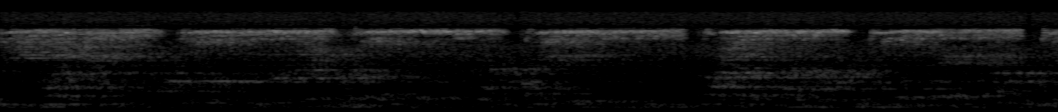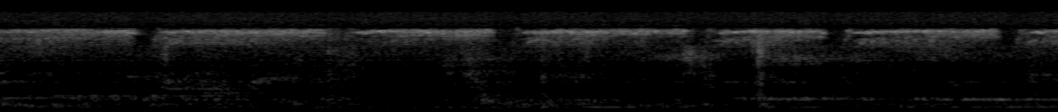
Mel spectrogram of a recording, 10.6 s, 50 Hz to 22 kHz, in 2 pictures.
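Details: Pallid swift nestling, sole chick, Jerez de la Frontera, Spain, 2022-09-15, during feeding and wing exercises: faint, hissing, high-pitched buzzy phrases about once a second, with low scuffling sounds.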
